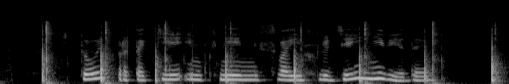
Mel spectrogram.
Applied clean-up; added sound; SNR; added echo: none; Walk, footsteps; 7 dB; none.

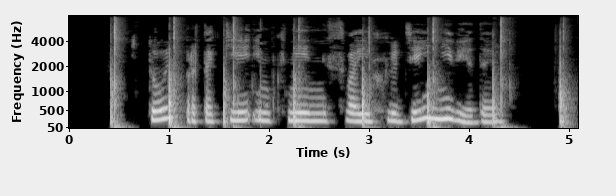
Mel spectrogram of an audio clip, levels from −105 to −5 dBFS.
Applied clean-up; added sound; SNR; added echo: classical method Wiener filter.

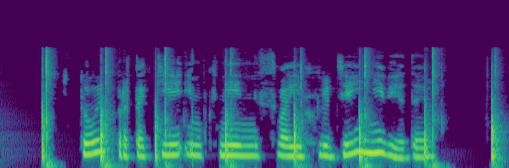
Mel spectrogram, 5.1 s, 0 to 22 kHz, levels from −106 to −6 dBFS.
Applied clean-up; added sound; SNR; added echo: classical method spectral subtraction.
